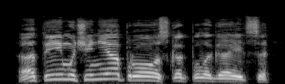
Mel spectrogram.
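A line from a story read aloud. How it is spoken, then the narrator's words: Shout from crowd. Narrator (Russian): выкрикнули из толпы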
